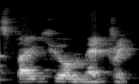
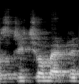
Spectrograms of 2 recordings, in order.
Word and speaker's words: stoichiometry: है chapter number three that is known as स्टाइकियोमेट्री। इसको स्टिचियोमेट्री भी पढ़ते हैं।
